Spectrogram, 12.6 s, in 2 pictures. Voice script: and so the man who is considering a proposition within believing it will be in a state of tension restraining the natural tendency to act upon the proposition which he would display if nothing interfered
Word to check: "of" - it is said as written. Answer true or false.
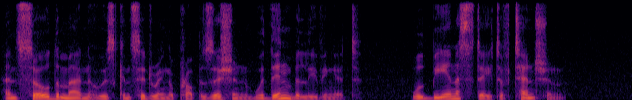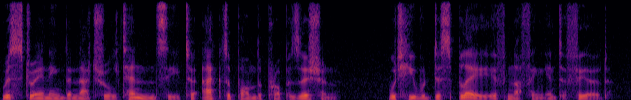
true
